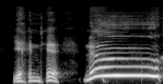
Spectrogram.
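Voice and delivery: very high, loud, drawn-out anguished mock wail.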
